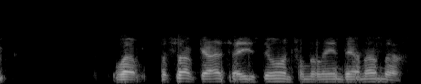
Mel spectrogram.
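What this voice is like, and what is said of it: Australian accent. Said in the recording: “I love the accent... Living in Australia for so long, I guess you can't really pick up on your own accent”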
